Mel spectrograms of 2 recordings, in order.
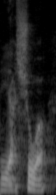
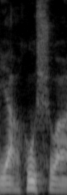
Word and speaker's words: Yeshua: replace the J with the why which becomes Yeshua some people mispronounce it and say yahushua and all kinds of names but the thing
